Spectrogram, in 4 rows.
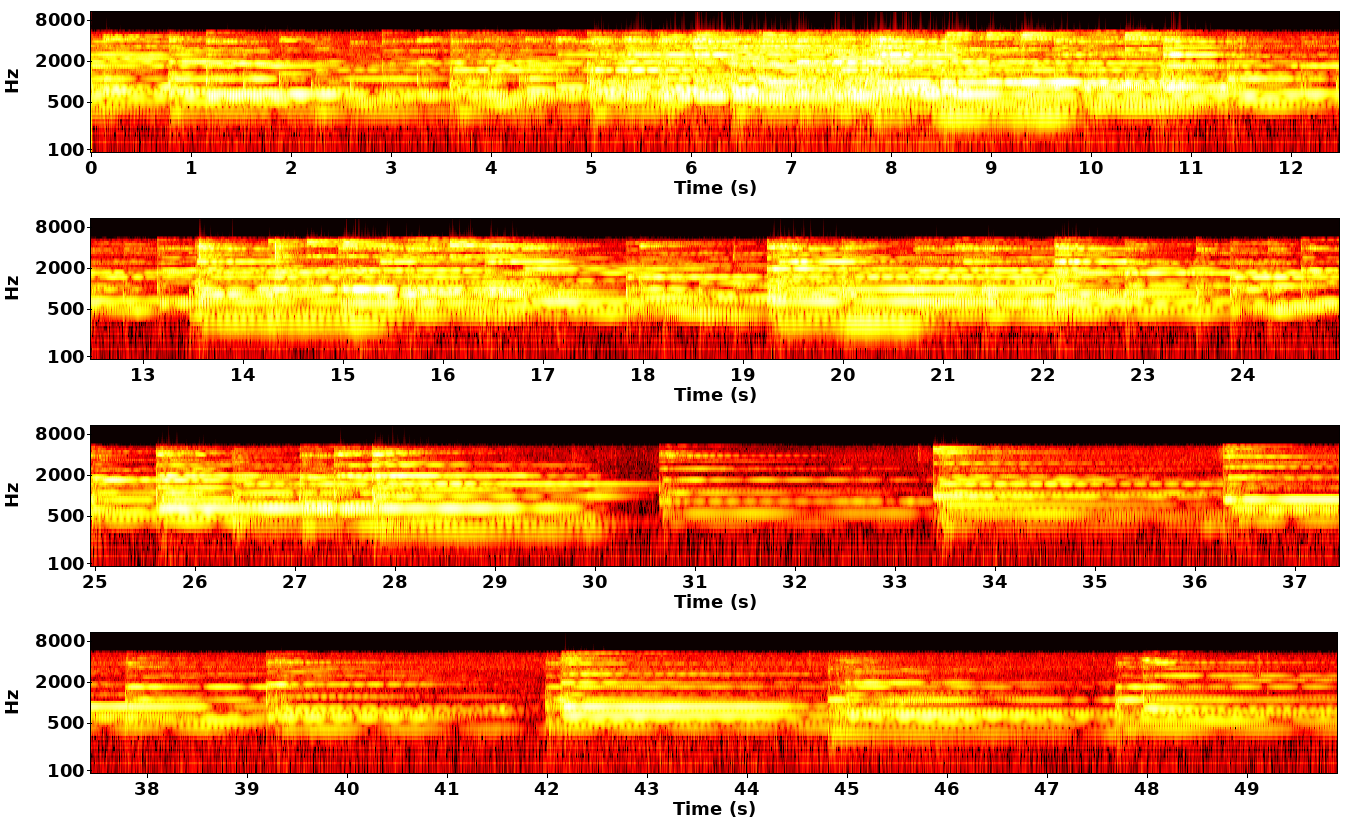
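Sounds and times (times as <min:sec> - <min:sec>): handbells ringing chords: 0:00.0 - 0:49.9.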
